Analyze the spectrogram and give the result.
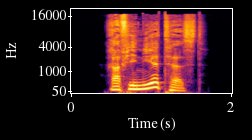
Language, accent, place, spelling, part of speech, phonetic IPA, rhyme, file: German, Germany, Berlin, raffiniertest, verb, [ʁafiˈniːɐ̯təst], -iːɐ̯təst, De-raffiniertest.ogg
- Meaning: inflection of raffinieren: 1. second-person singular preterite 2. second-person singular subjunctive II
